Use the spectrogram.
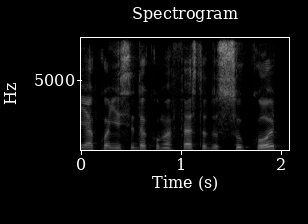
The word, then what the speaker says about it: Sucot: como a festa do sucot se escreve sucote com tem mudo suu c o t e significa que eles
